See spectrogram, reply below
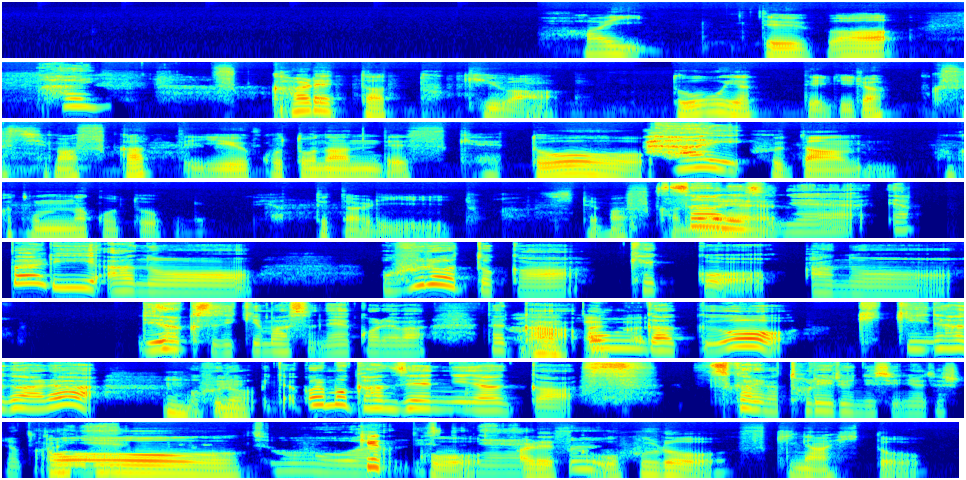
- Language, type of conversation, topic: Japanese, unstructured, 疲れたときはどのようにリラックスしますか？
- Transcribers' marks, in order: distorted speech; static; other background noise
